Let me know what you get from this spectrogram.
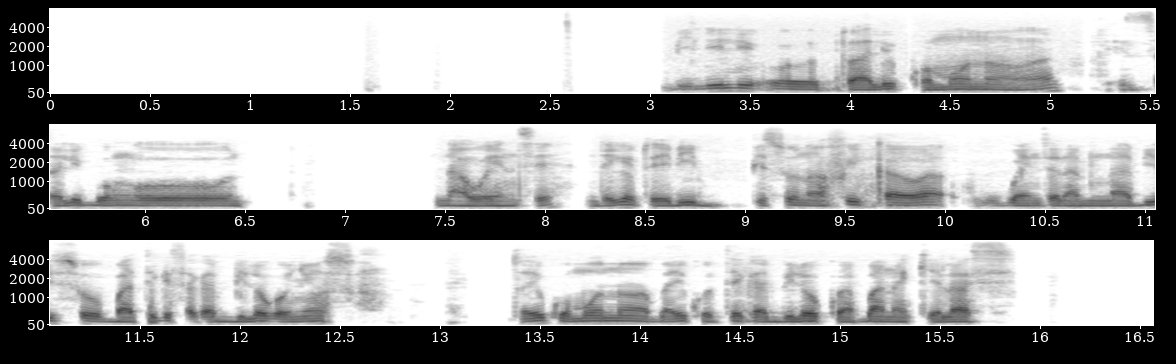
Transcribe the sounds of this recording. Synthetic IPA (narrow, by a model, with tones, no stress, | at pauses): bi˨li˦li˦ʔo˦jo˨to˨za˨li˦ko˨mɔ˦na˨wa˦ | e˨za˨li˦bɔ˦ŋɡo˦ | na˨we˨nze˨˦nde˦ŋɡe˦to˨e˨bi˦b̥i˦so˦na˨fʁi˦ka˦wa˦we˨nze˨na˨bi˦so˦ba˨te˦ki˦˨sa˨ka˨bi˨lɔ˦kɔ˨ɲɔ˦nsɔ̥˨ | to˨za˨li˦ko˨mɔ˦na˨wa˦ba˨˦i˦ko˨te˦ka˨bi˨lɔ˦kɔ˨ja˨ba˦na˨ke˨la˦si̥˨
